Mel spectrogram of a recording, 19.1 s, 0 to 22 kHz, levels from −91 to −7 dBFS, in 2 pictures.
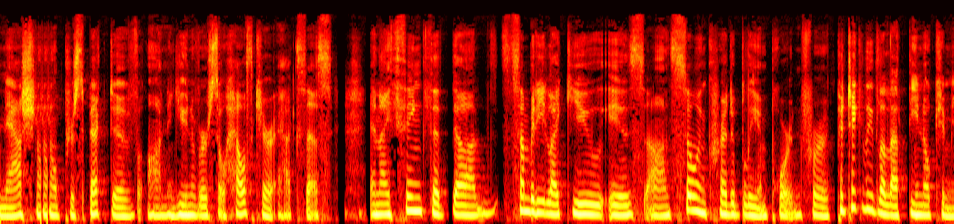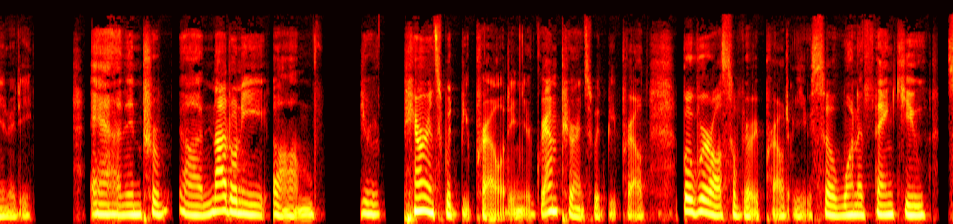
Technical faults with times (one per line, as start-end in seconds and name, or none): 0.40-0.53 repeated frames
